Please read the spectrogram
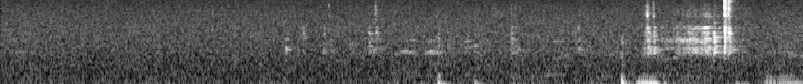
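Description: Steel zipline carabiners clinking and clicking as they are handled on the cable trolley: a few soft knocks, then a short run of sharp metallic clicks about three seconds in.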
